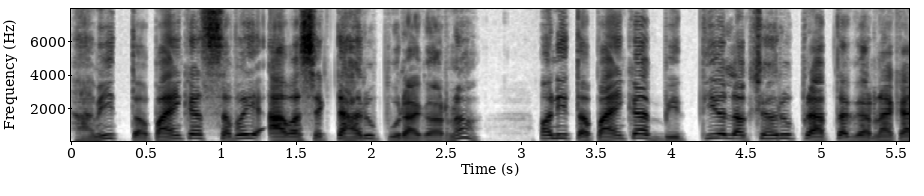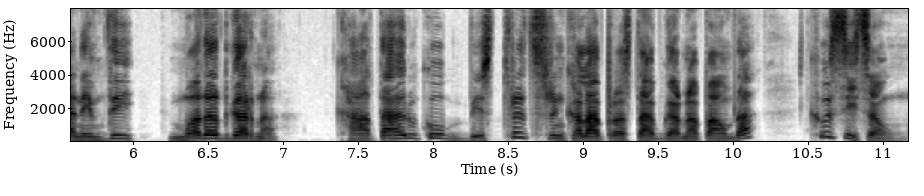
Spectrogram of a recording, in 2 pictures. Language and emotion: Nepali, happy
